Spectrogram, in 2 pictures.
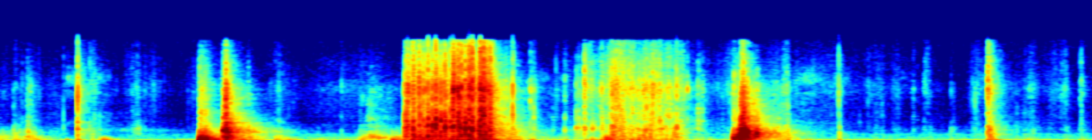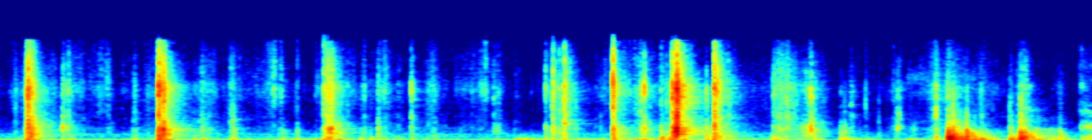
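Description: A deck of oracle cards being shuffled and handled: a run of soft card taps and slides, a longer, louder riffling rush about two seconds in and a sharp snap just before four seconds, then lighter taps as a card is pulled from the deck.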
